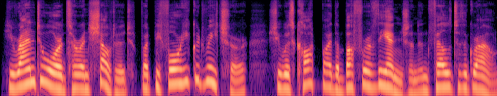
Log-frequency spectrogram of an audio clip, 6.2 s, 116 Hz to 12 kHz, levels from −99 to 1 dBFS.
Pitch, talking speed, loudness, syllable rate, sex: 170 Hz, 250 wpm, -19 LUFS, 5.7 syllables/s, male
